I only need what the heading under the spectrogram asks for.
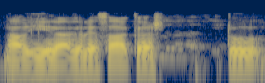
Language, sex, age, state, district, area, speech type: Kannada, male, 30-45, Karnataka, Koppal, rural, spontaneous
